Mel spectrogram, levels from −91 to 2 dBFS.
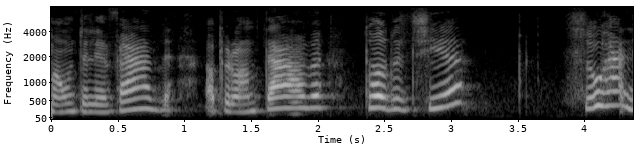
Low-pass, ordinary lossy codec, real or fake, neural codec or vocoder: none; none; fake; codec, 16 kHz, 16 kbps, FunCodec, trained on Chinese and English, 50 frames a second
